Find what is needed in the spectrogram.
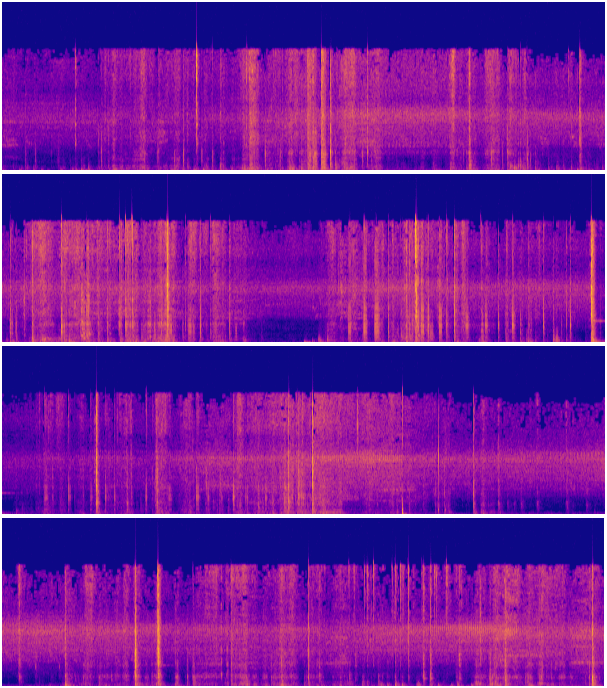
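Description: Plastic upper dash trim panel of a Cadillac STS being pried loose with a trim tool: scraping and rubbing of plastic on plastic, with a few sharp clicks as retaining clips pop free.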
